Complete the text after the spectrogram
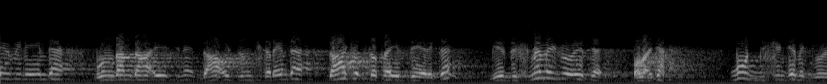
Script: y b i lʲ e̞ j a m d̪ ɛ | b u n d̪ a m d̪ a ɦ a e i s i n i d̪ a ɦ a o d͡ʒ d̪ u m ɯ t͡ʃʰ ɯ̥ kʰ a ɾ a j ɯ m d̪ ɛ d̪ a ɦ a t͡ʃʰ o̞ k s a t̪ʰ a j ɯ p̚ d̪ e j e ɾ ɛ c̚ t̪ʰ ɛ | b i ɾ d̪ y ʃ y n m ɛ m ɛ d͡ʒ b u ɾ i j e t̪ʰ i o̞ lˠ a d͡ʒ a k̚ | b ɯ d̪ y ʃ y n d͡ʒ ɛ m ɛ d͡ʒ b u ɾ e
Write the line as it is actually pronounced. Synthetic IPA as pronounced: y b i lʲ e̞ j i m d̪ ɛ | b u n d̪ a n d̪ a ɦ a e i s i n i d̪ a ɦ a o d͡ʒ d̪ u n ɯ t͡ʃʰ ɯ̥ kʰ a ɾ a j ɯ m d̪ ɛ d̪ a ɦ a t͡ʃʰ o̞ k s a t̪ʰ a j ɯ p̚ d̪ e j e ɾ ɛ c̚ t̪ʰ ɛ | b i ɾ d̪ y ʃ y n m ɛ m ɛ d͡ʒ b u ɾ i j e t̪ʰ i o̞ lˠ a d͡ʒ a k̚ | b u d̪ y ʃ y n d͡ʒ ɛ m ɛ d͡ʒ b u ɾ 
